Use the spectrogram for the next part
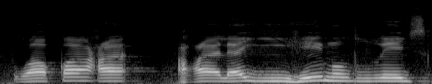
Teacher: یا لین جلدی پڑھیں گے اور نرمی کے ساتھ ادا کریں گے. یا ساکن سے پہلے حرف کی اوپر جب زبر آ جائے اس کو یا لین کہتے ہیں.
